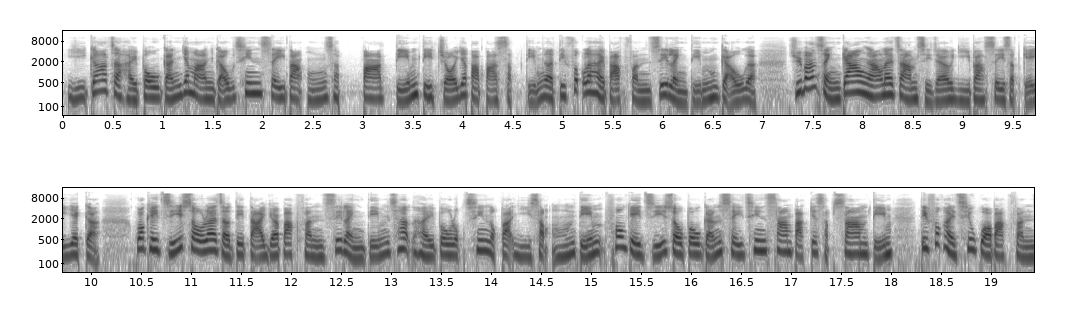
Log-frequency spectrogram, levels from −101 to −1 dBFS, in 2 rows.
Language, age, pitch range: Chinese, 30-49, 165-225 Hz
